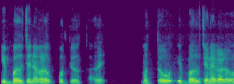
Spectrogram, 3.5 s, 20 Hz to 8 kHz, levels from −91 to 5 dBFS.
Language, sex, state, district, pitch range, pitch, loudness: Kannada, male, Karnataka, Dharwad, 135-150 Hz, 140 Hz, -16 LUFS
